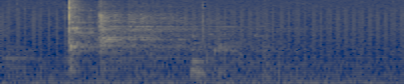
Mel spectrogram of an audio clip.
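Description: A sharp metallic snip about a third of a second in, followed by brief high ringing, as a steel electric guitar string is clipped at the headstock; a few faint ticks of string and tuning machines follow.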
